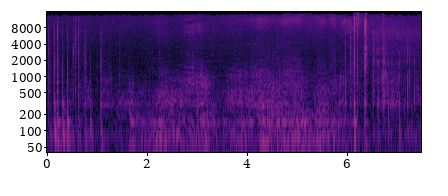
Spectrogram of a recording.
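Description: Long almond-shaped nails scratch a flat, solid cork floor with both hands. A burst of quick, sharp clicks opens the clip, then a soft, steady, low rasping scrape continues through the middle. A few more crisp clicks come near the end, and the sound stays quiet throughout.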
